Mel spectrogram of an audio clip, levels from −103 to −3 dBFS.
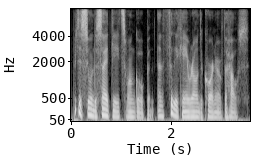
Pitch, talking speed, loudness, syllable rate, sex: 100 Hz, 270 wpm, -21 LUFS, 6.2 syllables/s, male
